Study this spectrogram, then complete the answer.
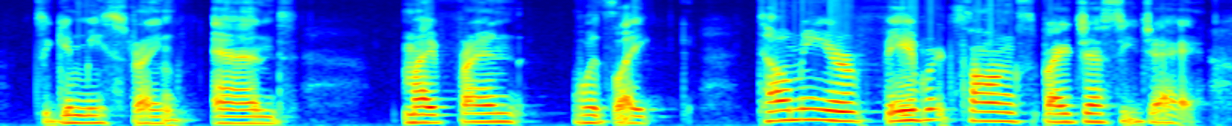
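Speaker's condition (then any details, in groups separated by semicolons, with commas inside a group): Cerebral palsy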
